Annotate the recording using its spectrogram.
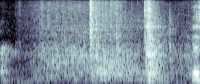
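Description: Steel toolbox drawers sliding on their runners: the wrench drawer pushed shut and the socket drawer below pulled open, with two sharp clicks about a second and a second and a half in.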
